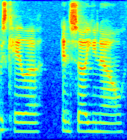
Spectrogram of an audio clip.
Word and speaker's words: Knola: oh my name is Kayla and so you know kind of like NOLA like Louisiana but the K is silent and then like okay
